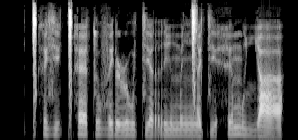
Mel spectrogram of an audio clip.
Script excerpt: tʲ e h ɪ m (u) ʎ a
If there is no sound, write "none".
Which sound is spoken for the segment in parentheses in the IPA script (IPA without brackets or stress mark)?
u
